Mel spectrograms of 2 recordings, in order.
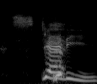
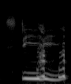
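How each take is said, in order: First: The first vowel is a short E. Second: The first vowel is a long E. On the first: The speaker calls it right. "Steady, steady, not steedy" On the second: The speaker calls it wrong. "not steedy"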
